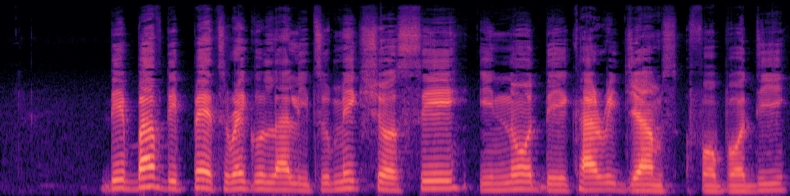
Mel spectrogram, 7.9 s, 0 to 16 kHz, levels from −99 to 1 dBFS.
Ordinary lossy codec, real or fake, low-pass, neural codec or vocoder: AAC, 64 kbps; real; 14.4 kHz; none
